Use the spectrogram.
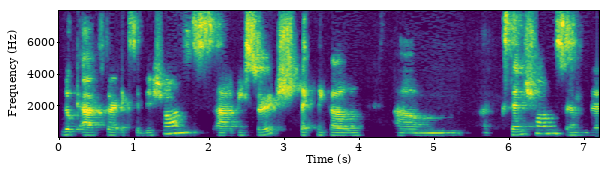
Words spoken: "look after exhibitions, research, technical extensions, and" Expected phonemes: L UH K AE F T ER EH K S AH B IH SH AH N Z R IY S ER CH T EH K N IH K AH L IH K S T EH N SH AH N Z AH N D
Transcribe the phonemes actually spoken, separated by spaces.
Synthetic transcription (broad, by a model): L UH K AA F T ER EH K S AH B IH SH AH N S R IY S ER CH T EH K N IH K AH L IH K S T EH N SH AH N S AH N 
